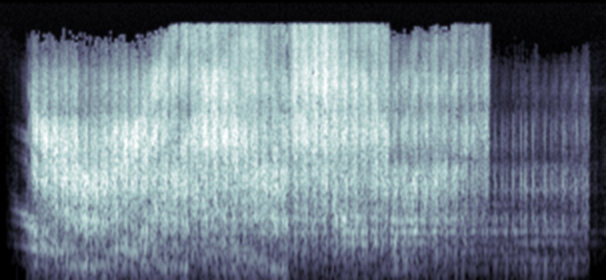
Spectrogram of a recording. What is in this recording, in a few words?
Shaky Laser; Laser Sound Sound Effects; Andrew Fleming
